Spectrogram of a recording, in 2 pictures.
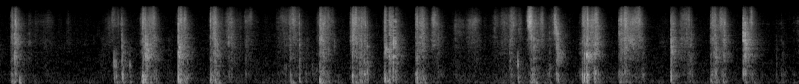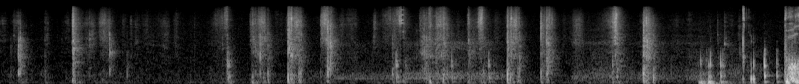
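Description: A deck of tarot-style oracle cards is shuffled by hand for a general card reading, giving a long run of rapid, crisp riffling bursts in a steady rhythm, close and fairly loud, with no talking.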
